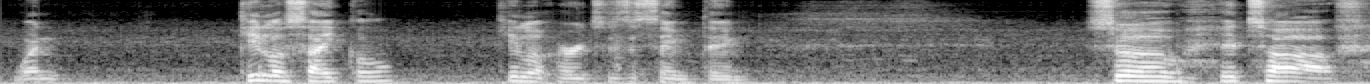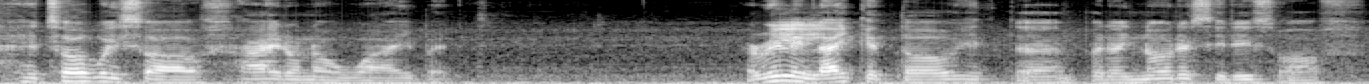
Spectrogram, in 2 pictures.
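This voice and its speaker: A man giving a casual, hands-on demo of gear he is selling, talking haltingly as he thinks aloud. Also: mid-range voice, poor audio. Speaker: radio seller demonstrating gear. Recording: clear background noise, steady hum.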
